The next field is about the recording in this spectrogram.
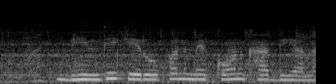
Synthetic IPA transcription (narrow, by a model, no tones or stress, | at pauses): bʱĩnd̪ikeɾoːpənmẽkɔːnkʰaːd̪ijala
